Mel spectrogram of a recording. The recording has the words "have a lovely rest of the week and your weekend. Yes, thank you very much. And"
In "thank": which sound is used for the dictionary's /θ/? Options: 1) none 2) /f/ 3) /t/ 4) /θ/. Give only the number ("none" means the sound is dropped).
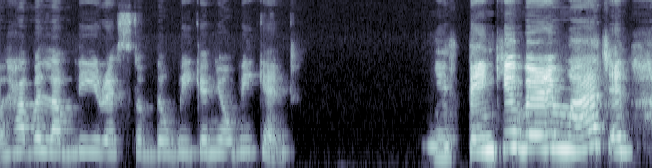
3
